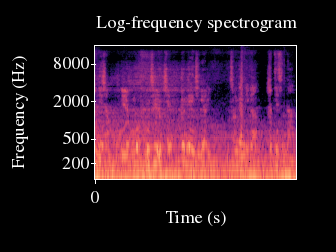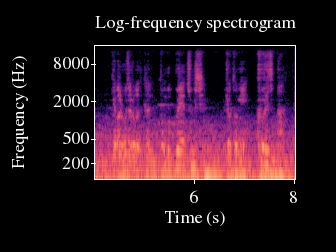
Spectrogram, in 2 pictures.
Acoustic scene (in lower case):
car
